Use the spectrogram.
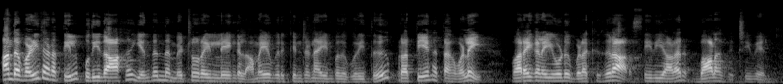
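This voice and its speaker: A man's voice: a little high, lively intonation, a little fast, bright, forceful tone. A man reading a scripted news introduction as a presenter.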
